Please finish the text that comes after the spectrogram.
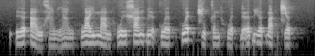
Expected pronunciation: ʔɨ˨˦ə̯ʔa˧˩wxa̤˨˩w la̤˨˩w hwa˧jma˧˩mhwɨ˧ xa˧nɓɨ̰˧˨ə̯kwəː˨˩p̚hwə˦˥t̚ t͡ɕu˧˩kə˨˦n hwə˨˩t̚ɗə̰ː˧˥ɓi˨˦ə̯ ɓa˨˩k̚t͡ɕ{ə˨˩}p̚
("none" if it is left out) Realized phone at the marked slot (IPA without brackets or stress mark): ə˨˩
